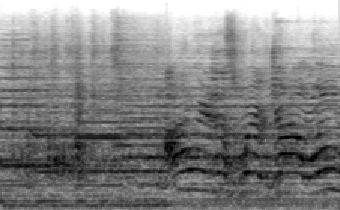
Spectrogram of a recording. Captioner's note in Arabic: صوت صفير في الهواء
